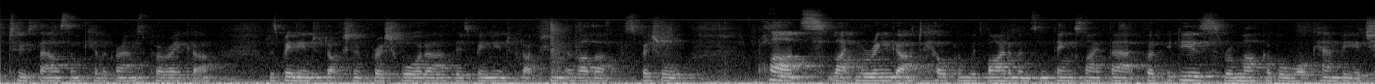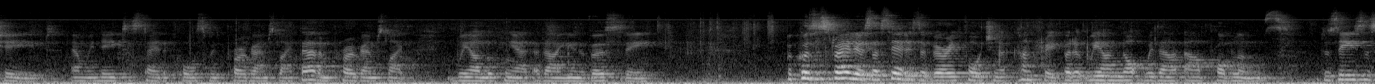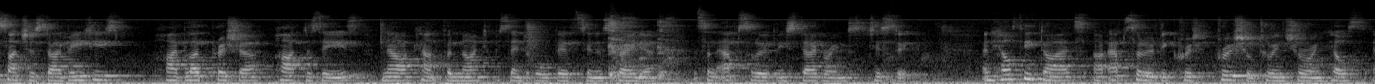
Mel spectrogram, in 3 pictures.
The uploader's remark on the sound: The keynote lecture in the Food Governance Conference hosted by Sydney Law School and the Charles Perkins Centre at the University of Sydney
